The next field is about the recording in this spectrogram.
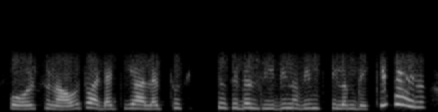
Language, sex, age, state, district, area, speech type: Punjabi, female, 18-30, Punjab, Tarn Taran, urban, conversation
